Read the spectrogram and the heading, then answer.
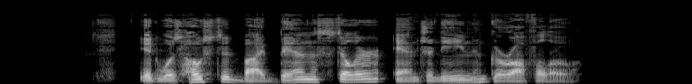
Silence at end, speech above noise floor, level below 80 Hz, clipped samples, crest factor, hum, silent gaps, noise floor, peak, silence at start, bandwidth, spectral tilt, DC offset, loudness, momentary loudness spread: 1.2 s; 62 dB; -56 dBFS; under 0.1%; 20 dB; none; none; -82 dBFS; -2 dBFS; 1 s; 11.5 kHz; -4.5 dB/octave; under 0.1%; -21 LUFS; 7 LU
